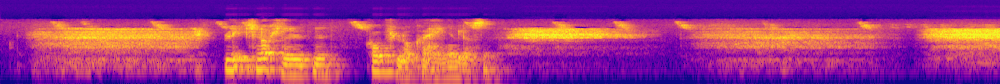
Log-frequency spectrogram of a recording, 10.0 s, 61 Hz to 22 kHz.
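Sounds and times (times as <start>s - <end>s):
man breathing out: 0.2s - 2.1s, 5.1s - 10.0s.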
